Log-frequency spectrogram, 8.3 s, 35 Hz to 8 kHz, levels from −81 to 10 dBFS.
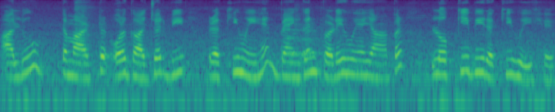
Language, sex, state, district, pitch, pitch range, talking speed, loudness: Hindi, female, Punjab, Pathankot, 215 Hz, 190-245 Hz, 130 wpm, -17 LUFS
